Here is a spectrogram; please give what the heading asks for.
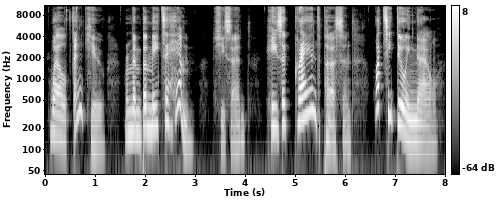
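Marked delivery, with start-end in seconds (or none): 0.1-3.0 high, gushing woman; suddenly friendly. A narrator's reading. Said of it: "She was getting friendly as hell". 4.4-7.9 slow, sociable woman's lilt; friendly as hell. A narrator's reading. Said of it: "She was getting friendly as hell".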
